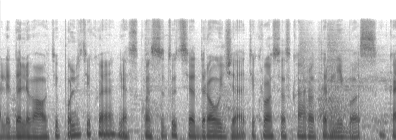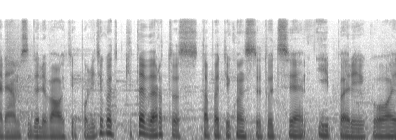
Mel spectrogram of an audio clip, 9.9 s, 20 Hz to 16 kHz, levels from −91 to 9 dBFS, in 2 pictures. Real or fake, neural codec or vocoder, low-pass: real; none; 9.9 kHz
